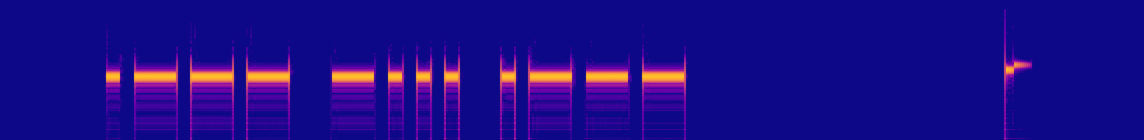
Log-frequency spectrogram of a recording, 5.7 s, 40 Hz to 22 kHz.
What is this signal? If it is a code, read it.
Morse code, heard as a keyed tone, about 17 wpm, 700 Hz. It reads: JBJ
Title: Three Challenging Letter-Number Combinations 17wpm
